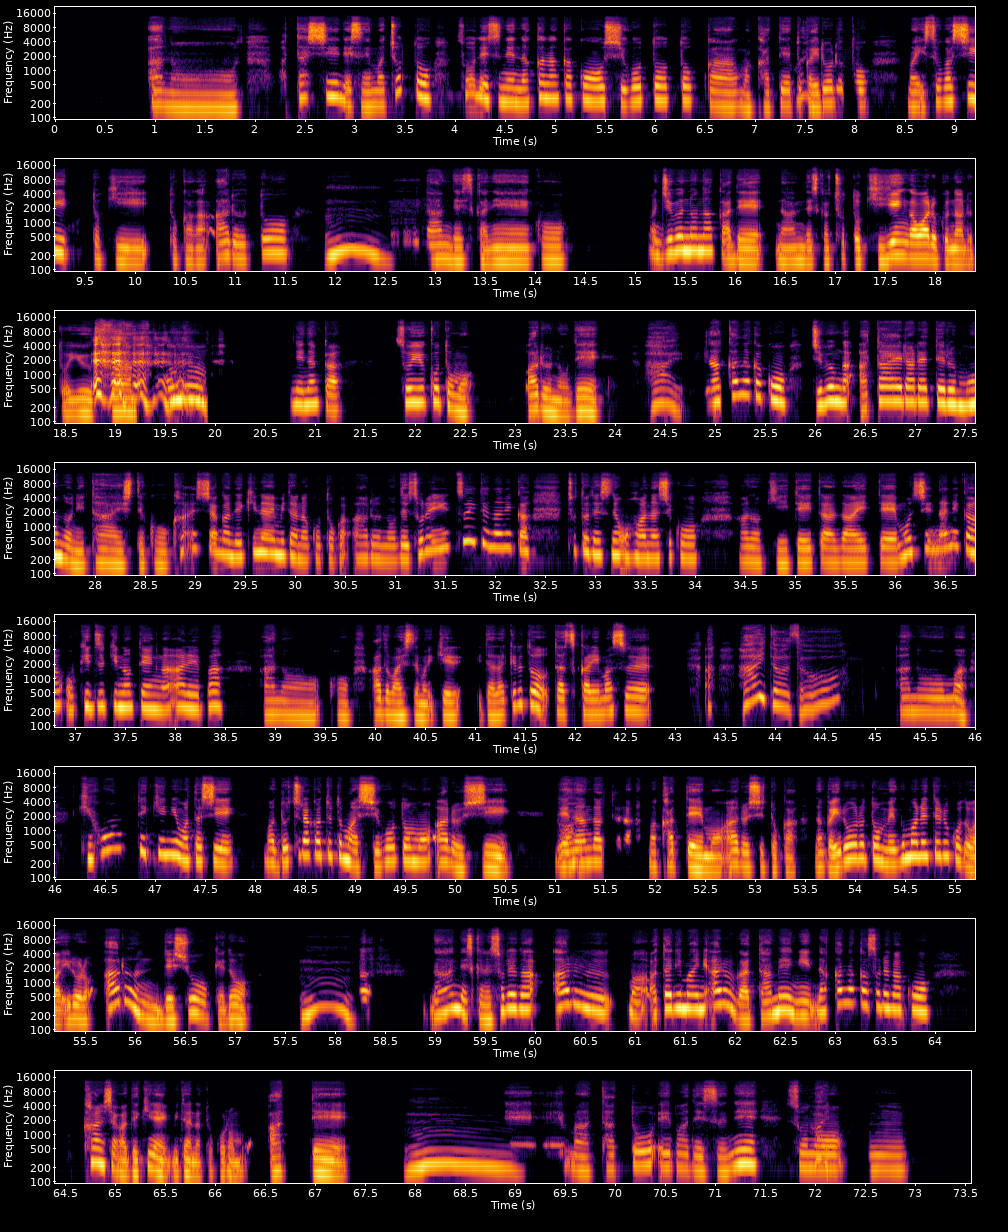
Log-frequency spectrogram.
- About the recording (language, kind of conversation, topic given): Japanese, advice, 日々の中で小さな喜びを見つける習慣をどうやって身につければよいですか？
- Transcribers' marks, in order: other noise; laugh; tapping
